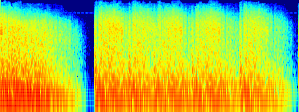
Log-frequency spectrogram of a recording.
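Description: MOAB bomb explosion sound effect: a loud, deep roaring blast that cuts off abruptly, followed by a second long rumbling detonation that also stops sharply.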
